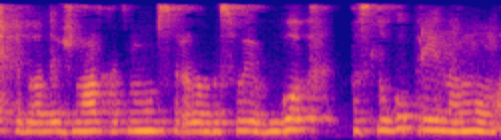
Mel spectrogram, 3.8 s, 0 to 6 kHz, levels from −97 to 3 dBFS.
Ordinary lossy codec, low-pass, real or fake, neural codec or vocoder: MP3, 32 kbps; 5.4 kHz; fake; vocoder, 44.1 kHz, 128 mel bands, Pupu-Vocoder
